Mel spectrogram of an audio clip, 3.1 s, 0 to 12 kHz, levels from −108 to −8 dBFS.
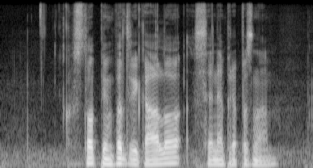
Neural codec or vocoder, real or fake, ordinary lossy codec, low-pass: none; real; none; 10.8 kHz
